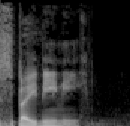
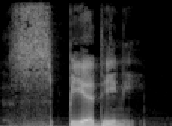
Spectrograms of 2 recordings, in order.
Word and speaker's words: spiedini: Could also be pronounced spiadini. – Oh, well, that Spiadini. – But the primary pronunciation is Spidini. – That is what I believe its primary pronunciation to be.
